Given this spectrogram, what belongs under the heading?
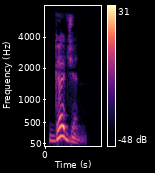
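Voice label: "gudgeon", British English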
